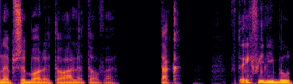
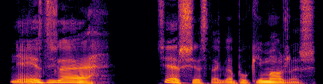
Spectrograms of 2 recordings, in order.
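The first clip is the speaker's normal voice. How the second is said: bitter smile; 5 semitones higher than usual. Acted. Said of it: "uśmiechnął się z goryczą".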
